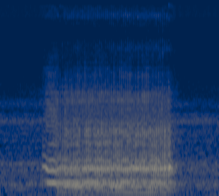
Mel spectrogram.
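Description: A single loud, rough, sustained rumbling breath lasting about a second and a half against a quiet room: a snore.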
